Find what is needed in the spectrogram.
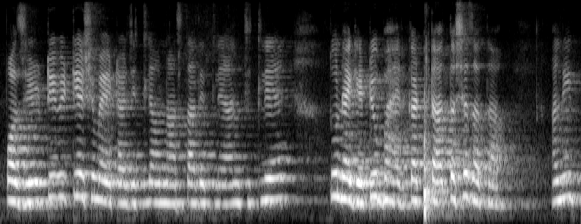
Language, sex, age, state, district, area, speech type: Goan Konkani, female, 45-60, Goa, Murmgao, rural, spontaneous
